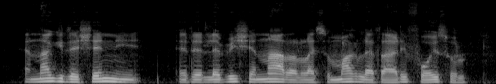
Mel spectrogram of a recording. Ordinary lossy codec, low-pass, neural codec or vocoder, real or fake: none; none; none; real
